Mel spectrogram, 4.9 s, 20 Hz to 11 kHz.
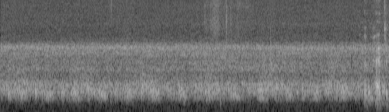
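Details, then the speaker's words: Home fetal Doppler in early pregnancy, about 8 weeks, third pregnancy, probe low and angled toward the pubic bone: faint, rapid rhythmic whooshing through steady Doppler hiss, a very faint fetal heartbeat; the displayed rate is doubted as correct. "I've got it it's very faint that fasted agenda today that's beans heart I don't think that the rate is correct on area it's very faint being so early"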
